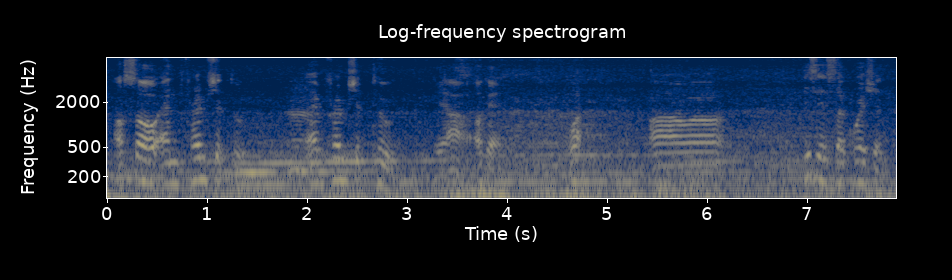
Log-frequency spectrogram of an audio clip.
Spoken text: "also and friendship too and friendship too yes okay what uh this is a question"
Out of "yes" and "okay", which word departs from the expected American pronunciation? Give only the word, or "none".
yes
